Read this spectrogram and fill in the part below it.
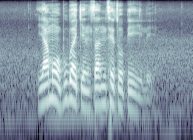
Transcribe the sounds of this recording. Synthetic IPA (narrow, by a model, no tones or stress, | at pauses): jamɔbubakʼeŋ̩san̩t͡sʰet͡sʼɔpʼɪːlɪ̰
